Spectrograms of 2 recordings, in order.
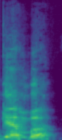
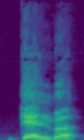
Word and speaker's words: gemba: google it right google gemba and actually sometimes in Japanese wrote ganba as well that's not wrong it's just a different pronunciation I believe or dialect but ghin burro gemba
